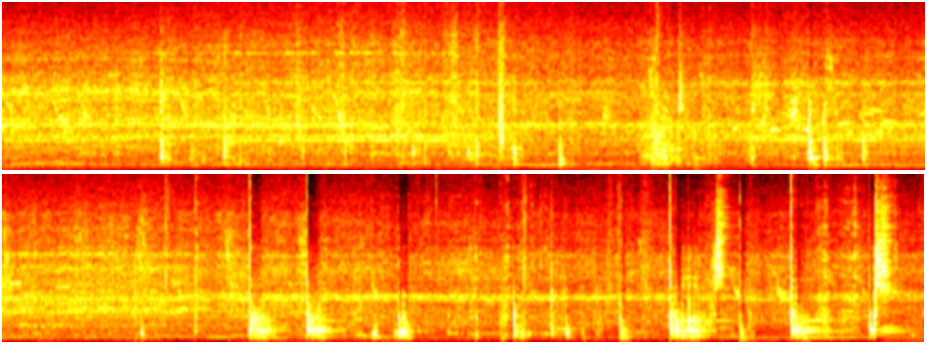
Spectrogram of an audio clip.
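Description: Cleaver chopping raw chicken on a round wooden chopping block: irregular sharp knocks that come thicker in the last third, over soft background music with steady held notes.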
